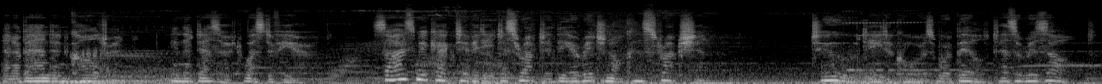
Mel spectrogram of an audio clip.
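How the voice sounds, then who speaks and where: A man playing a calm, precise artificial intelligence in a video game, speaking in a measured, formal, analytical way. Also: medium pitch, distant mic, lightly acted. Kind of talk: scripted video game cutscene acting. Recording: music behind the voice.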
